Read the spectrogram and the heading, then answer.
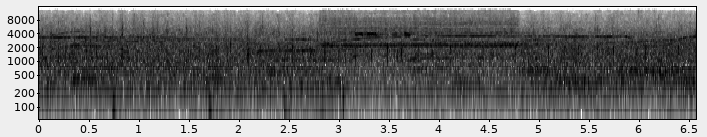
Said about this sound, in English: Fans recognize that through chanting Kobe.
